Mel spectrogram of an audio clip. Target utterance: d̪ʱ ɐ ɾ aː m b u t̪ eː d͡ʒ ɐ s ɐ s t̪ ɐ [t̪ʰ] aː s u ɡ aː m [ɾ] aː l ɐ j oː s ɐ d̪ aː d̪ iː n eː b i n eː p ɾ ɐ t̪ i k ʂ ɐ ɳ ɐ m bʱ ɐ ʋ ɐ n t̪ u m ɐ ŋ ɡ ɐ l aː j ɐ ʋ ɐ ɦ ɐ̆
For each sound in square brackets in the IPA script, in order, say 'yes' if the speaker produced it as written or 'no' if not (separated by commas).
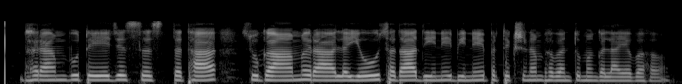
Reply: yes, yes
